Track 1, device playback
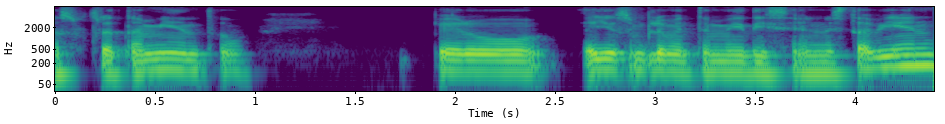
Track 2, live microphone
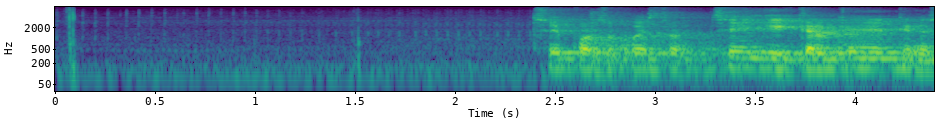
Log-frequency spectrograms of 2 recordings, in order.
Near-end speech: present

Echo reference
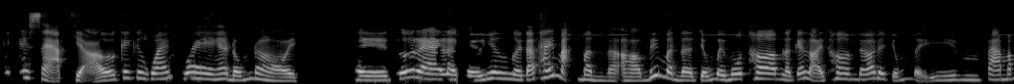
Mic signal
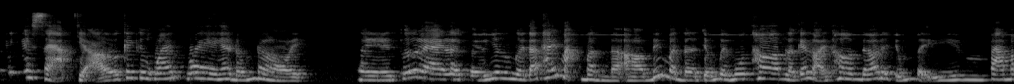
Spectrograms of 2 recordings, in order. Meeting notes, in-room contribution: none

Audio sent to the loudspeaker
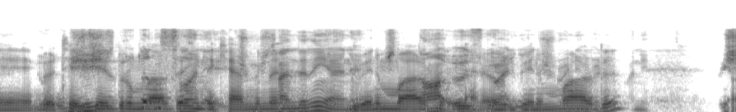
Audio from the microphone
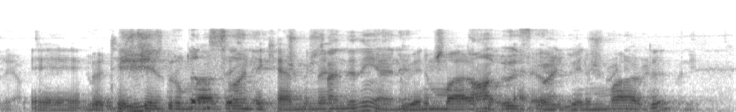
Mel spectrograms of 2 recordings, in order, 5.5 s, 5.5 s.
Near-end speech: none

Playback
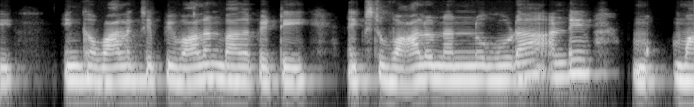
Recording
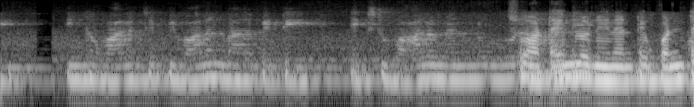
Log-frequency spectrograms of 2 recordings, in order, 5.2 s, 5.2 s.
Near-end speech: present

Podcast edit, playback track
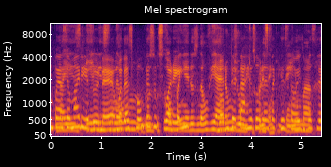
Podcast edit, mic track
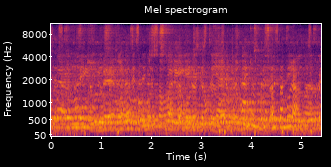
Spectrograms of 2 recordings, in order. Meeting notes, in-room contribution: present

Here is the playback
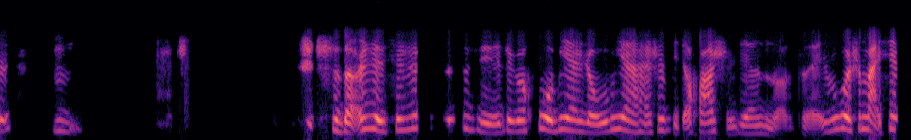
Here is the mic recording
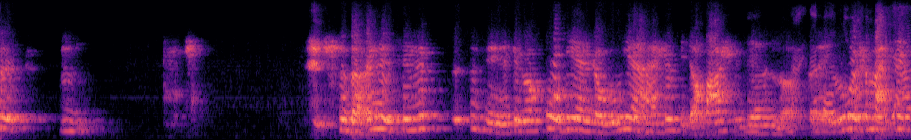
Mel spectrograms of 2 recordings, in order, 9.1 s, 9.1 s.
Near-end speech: present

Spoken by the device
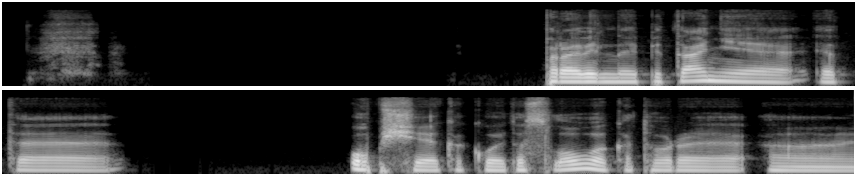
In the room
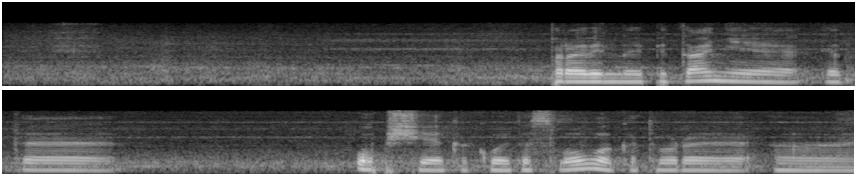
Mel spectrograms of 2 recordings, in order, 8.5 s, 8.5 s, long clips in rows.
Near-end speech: none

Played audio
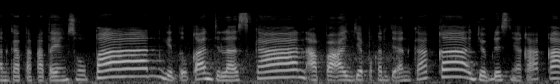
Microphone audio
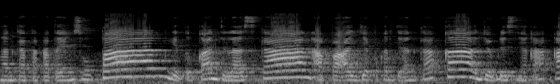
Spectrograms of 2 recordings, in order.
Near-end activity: none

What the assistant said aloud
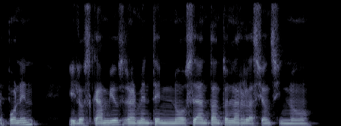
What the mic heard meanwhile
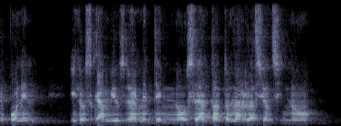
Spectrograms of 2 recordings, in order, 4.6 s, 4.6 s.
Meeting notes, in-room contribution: none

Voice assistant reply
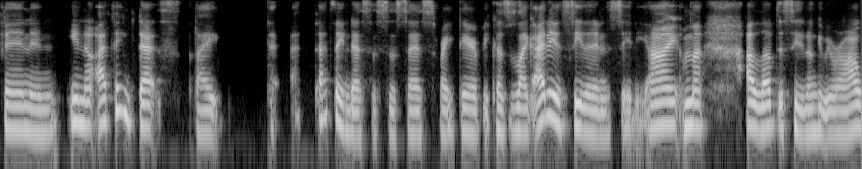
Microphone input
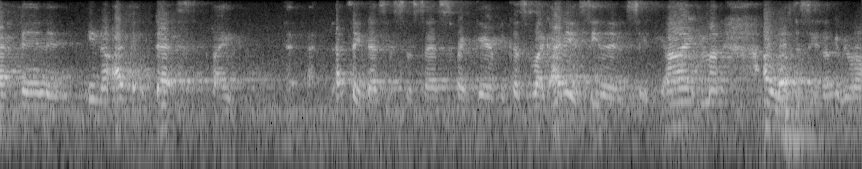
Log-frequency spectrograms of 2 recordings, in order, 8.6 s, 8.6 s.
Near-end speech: present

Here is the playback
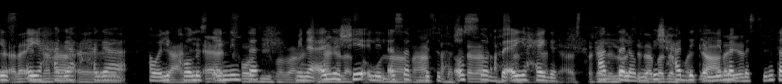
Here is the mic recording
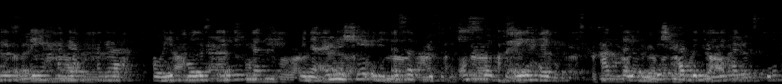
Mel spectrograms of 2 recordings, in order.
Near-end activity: none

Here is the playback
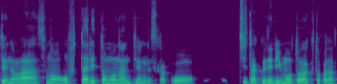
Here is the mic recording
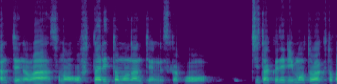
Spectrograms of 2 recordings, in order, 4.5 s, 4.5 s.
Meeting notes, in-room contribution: none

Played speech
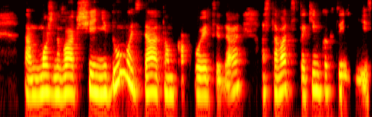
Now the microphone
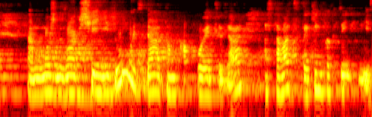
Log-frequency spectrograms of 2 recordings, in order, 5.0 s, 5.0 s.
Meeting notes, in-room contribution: present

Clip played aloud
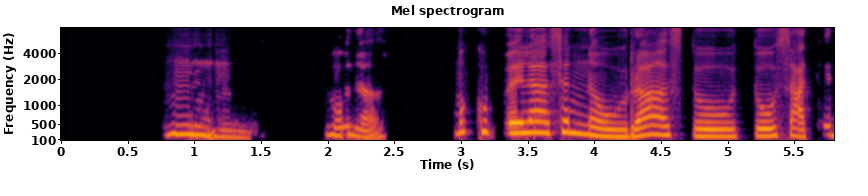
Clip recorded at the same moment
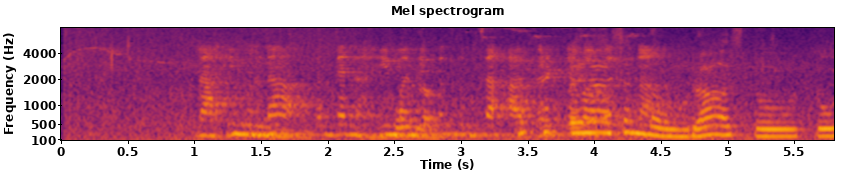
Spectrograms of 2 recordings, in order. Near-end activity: present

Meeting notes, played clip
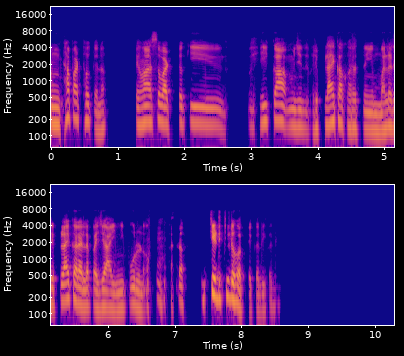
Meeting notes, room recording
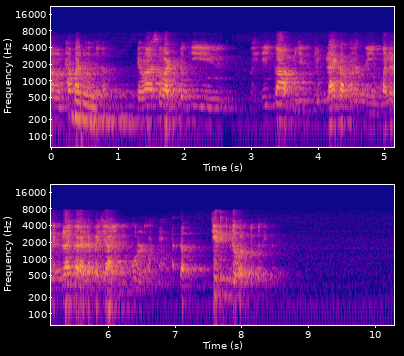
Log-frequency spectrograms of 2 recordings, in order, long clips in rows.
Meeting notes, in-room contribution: present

